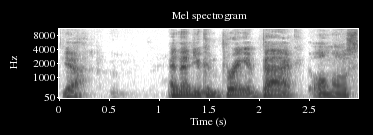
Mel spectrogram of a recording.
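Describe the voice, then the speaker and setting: A man talks with ordinary pitch variation and a somewhat breathy sound. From Canada. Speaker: podcast host. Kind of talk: casual interview.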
